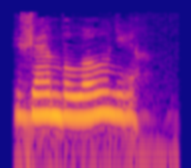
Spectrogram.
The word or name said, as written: Giambologna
